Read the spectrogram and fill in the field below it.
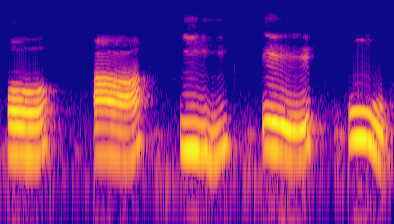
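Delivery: "अ, आ, ई, ए, उ" one by one with gaps; vowel sounds demonstrated. Shown as a demonstration. Teacher repeating the five vowels for students, demonstrating each of "अ, आ, ई, ए, उ". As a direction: sound out "अ, आ, ई, ए, उ" separately and firmly. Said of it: "ये पांच vowel उच्चारण generally आते हैं".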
